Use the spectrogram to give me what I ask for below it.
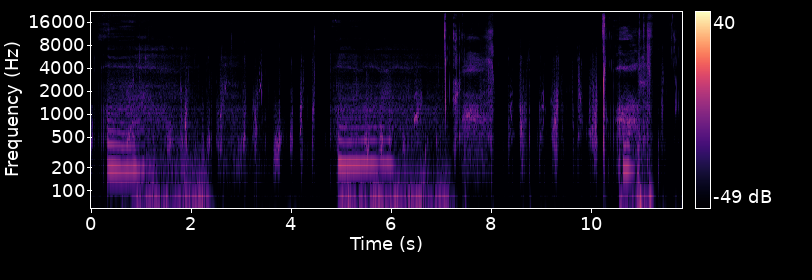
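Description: Food being eaten and chewed: many short, crisp crunching bites and clicks, coming between stretches of a voiced, humming sound.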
